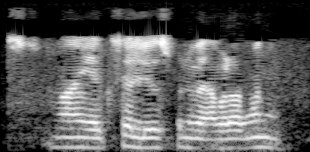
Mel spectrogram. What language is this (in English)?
Tamil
